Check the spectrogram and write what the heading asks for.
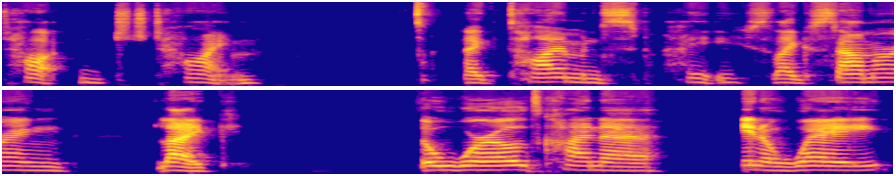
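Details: Adult woman with a real developmental stutter present since age five, speaking spontaneously in English conversation; stuttering.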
